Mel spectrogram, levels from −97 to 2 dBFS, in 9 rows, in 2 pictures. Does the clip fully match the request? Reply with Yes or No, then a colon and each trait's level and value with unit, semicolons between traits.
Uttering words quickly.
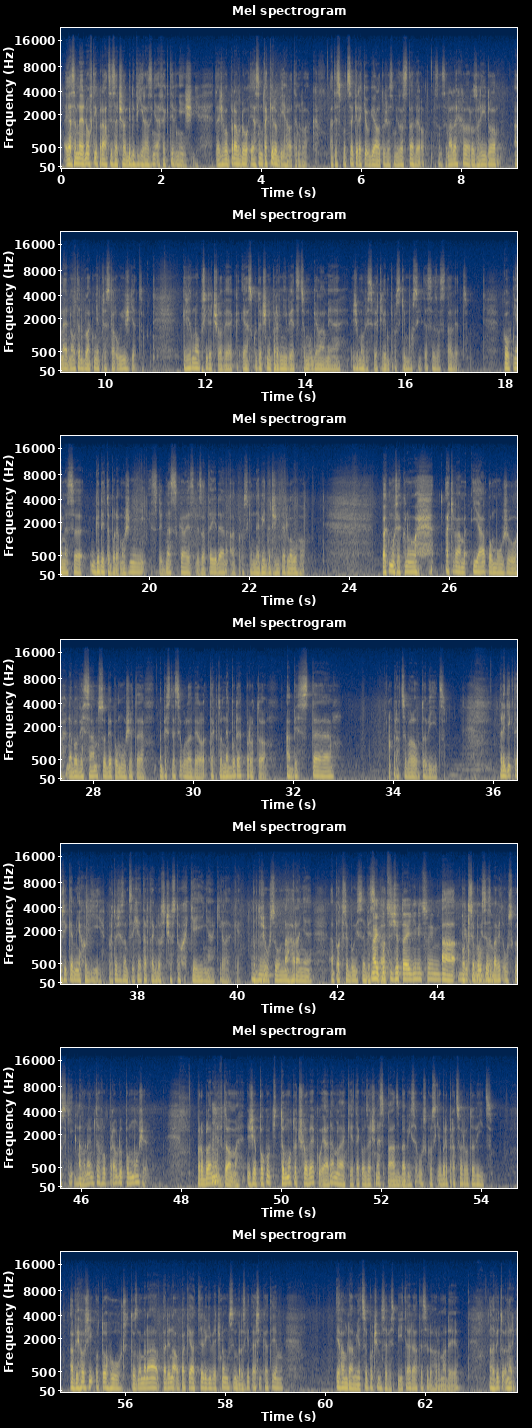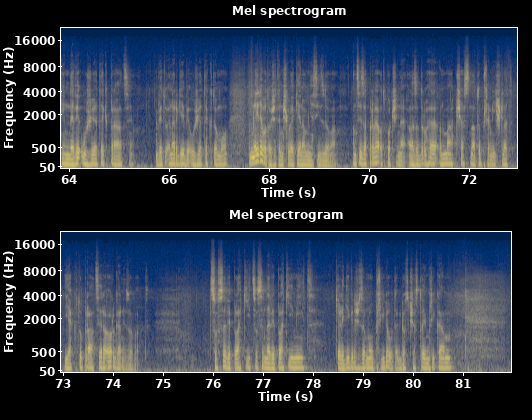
Yes: fast, 180 wpm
